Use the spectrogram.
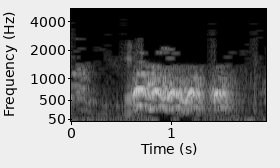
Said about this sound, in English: Say, look at that Malamute. He's a beauty. Just what we need.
